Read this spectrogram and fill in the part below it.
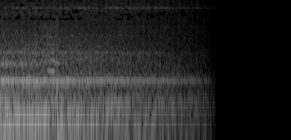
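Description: A helicopter's rotor thuds loudly overhead.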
